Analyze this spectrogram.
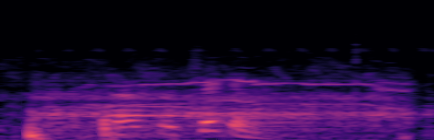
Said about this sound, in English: yeah, shoo the fucking chicken out of there. There are two of them. I see a white one in there too.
